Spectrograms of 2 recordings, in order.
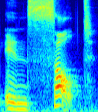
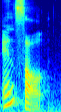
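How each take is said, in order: First: The stress is on the second syllable. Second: The stress is on the first syllable. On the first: It is used as a verb. "these two syllable verbs often stress the second syllable" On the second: It is used as a noun. "The nouns often stress the first syllable"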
